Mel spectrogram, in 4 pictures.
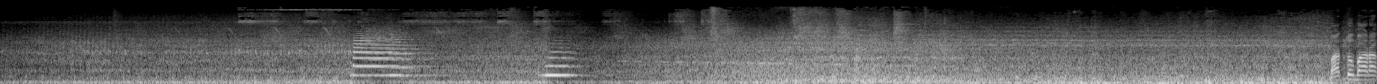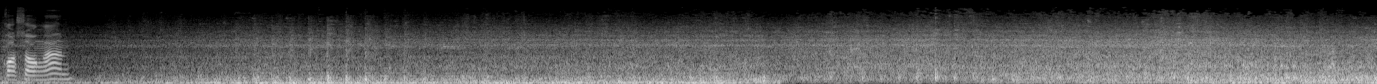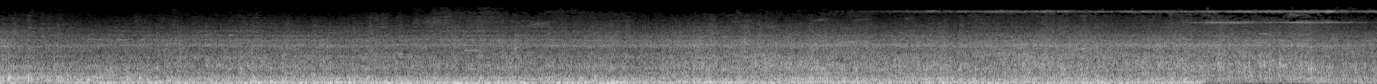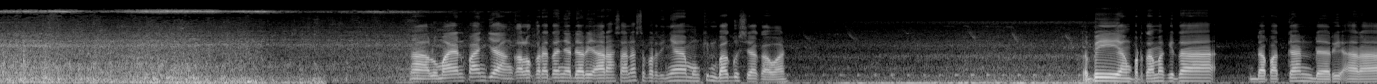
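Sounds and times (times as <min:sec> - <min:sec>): train wheels rumbling on track: 0:00.0 - 0:55.0
high wheel squeal: 0:02.2 - 0:08.3, 0:37.0 - 0:45.6.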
